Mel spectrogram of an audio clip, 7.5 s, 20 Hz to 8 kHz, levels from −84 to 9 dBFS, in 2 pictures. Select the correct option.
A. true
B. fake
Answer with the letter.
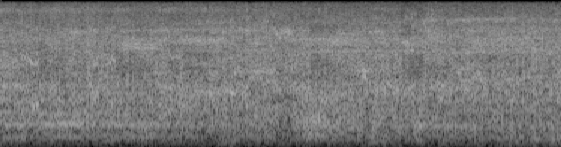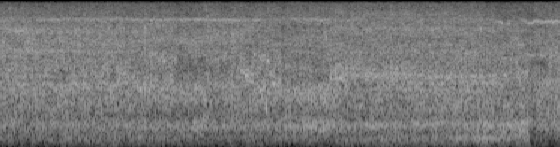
A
